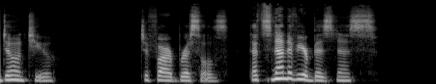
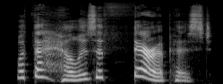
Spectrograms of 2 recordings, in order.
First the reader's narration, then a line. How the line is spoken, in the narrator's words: Jafar snaps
